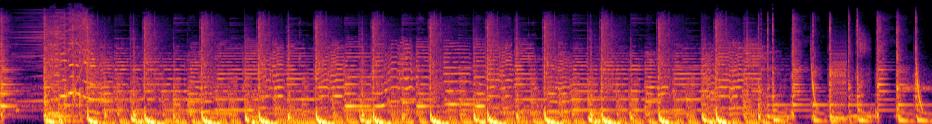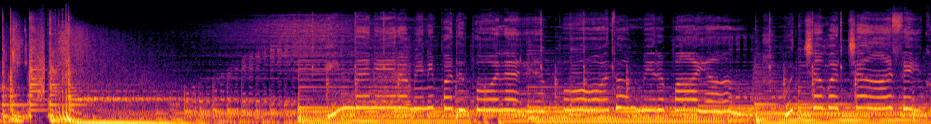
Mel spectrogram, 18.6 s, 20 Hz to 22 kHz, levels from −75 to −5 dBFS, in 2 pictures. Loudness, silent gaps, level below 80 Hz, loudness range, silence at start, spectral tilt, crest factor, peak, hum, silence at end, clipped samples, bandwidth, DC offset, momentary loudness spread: -15 LUFS; none; -20 dBFS; 4 LU; 0 s; -5.5 dB/octave; 14 dB; 0 dBFS; none; 0 s; under 0.1%; 17 kHz; under 0.1%; 6 LU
